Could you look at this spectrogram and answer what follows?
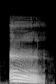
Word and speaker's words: un: doubt, but you've got to pronounce it like un. So it's what we call the nasal, so it goes in your nose, okay? So if you listen to me, you don't hear any N, okay?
